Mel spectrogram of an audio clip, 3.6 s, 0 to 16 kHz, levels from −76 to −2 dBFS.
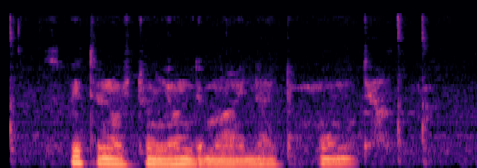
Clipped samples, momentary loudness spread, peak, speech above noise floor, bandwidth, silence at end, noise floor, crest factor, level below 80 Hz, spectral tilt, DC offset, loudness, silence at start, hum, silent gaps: under 0.1%; 20 LU; -6 dBFS; 24 dB; 11.5 kHz; 0.35 s; -45 dBFS; 16 dB; -48 dBFS; -8 dB/octave; under 0.1%; -23 LUFS; 0.05 s; none; none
